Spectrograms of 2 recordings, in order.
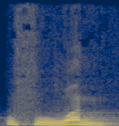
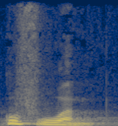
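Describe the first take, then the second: First: There is a u vowel after the f. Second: There is no vowel after the f. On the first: The speaker calls it right. "পেশ পড়তে হবে" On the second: The speaker calls it wrong. "এখানে ফাটাকে সাকিন করিয়া দেয়"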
